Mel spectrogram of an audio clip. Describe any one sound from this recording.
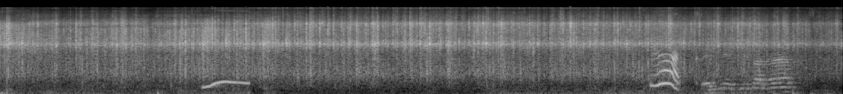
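Lava bubbles and crackles steadily.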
